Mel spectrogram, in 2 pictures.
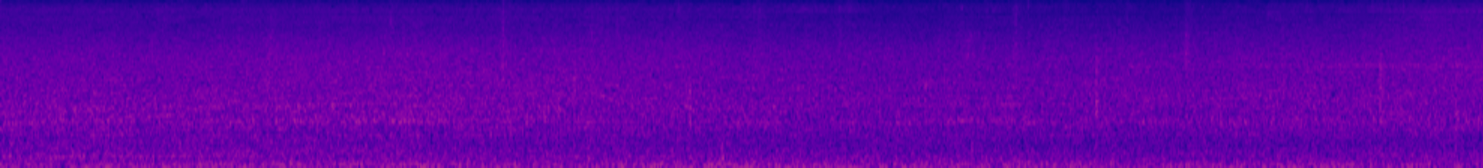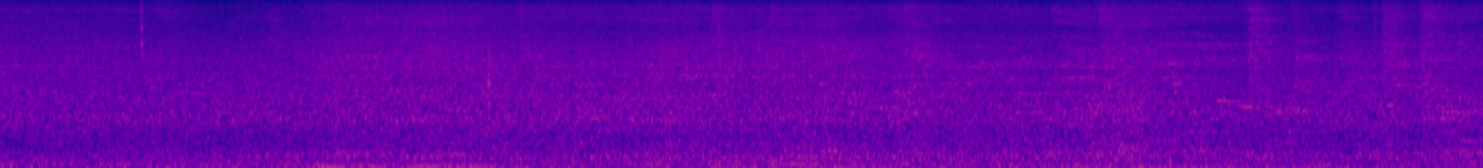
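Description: Steady city street ambience: a continuous low rumble of road traffic, with a brief louder swell about twelve seconds in.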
